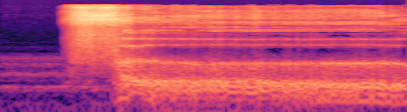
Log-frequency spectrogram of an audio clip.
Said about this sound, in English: The thing growled, and its face opened into four large flaps.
